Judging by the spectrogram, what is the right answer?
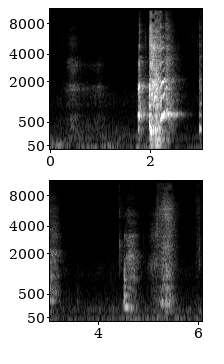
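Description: A woman sneezing into a surgical face mask. A faint build-up leads to one loud sneeze about two seconds in, followed by a few shorter, quieter breathy sounds.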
